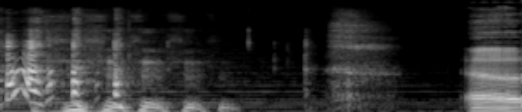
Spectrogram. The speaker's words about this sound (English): Hang on a moment, I need to clear my throat.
